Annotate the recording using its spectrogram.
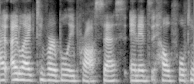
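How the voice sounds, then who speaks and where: A woman talks at a fairly low pitch in a monotone, flat way, at a moderate pace. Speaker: writing livestreamer. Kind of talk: casual livestream chat. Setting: livestream. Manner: halting.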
